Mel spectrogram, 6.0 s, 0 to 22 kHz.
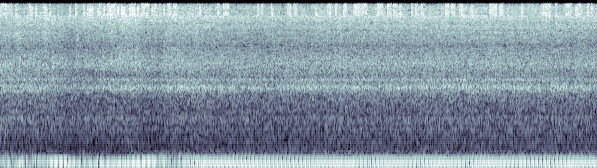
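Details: Swapped Dodge 3.7 in a truck, first start after the engine was pulled and new crank and cam reluctor rings fixed a no-start. It fires, catches and settles into a steady, even low idle with no knocks or misses.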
